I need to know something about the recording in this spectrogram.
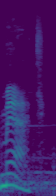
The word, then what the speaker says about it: Matt: not an inch less the name's Matt the second T is silent okay Matt I'm going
